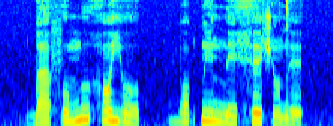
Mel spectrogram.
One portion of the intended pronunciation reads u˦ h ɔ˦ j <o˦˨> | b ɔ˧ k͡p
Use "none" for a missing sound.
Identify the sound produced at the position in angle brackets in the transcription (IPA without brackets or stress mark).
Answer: o˦˨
